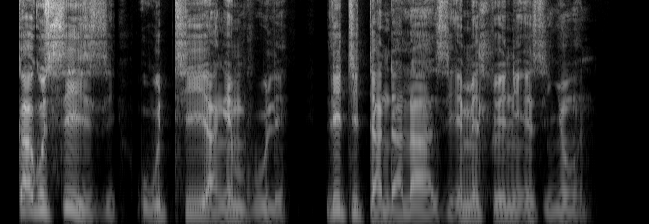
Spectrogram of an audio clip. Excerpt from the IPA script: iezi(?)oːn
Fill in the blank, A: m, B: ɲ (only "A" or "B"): B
